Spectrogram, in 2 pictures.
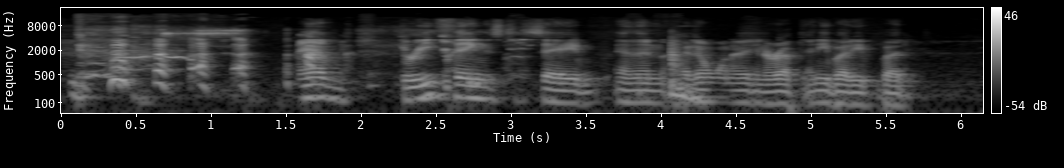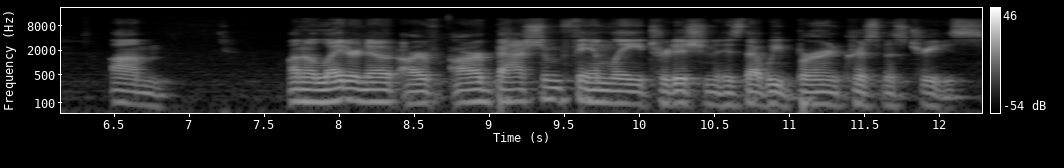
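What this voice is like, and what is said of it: Hoarse, strained voice. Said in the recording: “lost my voice”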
